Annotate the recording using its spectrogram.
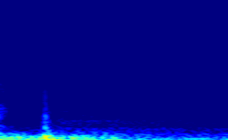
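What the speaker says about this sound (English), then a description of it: "Is that our heartbeat?" A single low, soft heartbeat thump inside a Grim Reaper dating game, set over a steady muffled hum.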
